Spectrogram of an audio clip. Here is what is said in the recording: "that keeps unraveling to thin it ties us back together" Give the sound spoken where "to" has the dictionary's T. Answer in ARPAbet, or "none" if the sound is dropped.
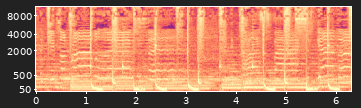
S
